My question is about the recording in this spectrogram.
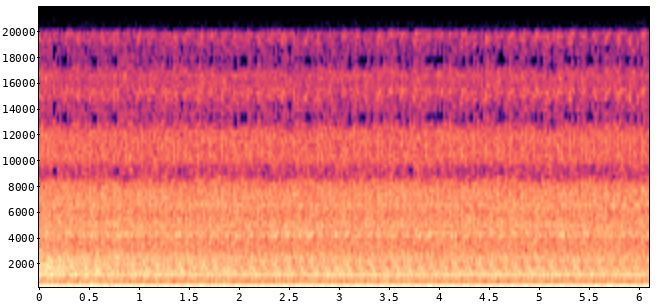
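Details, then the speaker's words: Early 2007 Ram 3500 5.9 Cummins diesel, G56, 326,000 miles, cold at 31°F, automatic factory high idle; steady deep rumble, even and smooth, no knocks or misses, healthy. "Oh, there's high idle. So that was just automatic high idle."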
